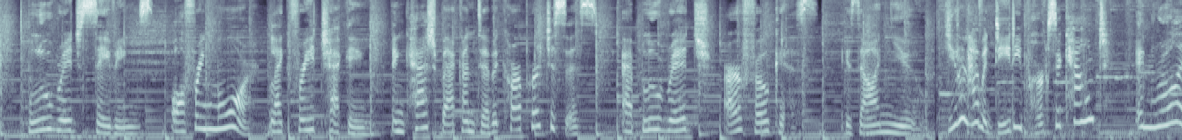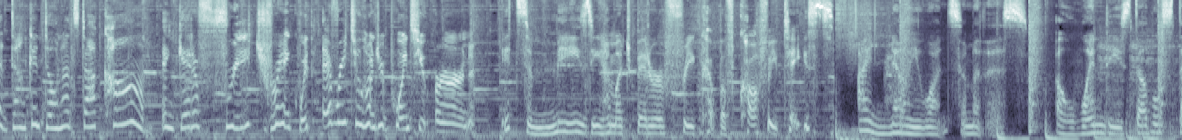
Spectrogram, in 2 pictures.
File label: Commercial English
